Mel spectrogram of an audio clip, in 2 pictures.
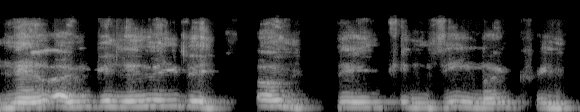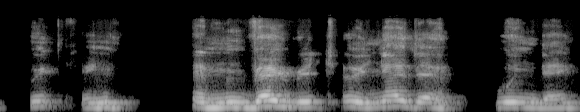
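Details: Adult man with cerebral palsy since birth affecting fine motor control and speech, after years of speech therapy, demonstrating a speech-recognition web app; finding: dysarthria.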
